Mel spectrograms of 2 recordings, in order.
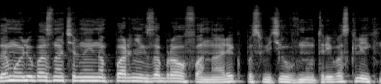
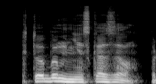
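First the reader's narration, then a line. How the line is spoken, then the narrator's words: Grumbled reply. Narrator (Russian): пробурчал в ответ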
